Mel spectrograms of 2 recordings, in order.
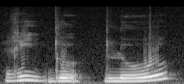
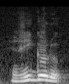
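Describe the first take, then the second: First: "Rigolo" loud and slow, in three separate syllables. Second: Said in the usual way. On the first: Shown as a demonstration. Teacher dictating to children, "Rigolo" beat by beat. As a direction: stretch out "Rigolo", holding the final "lo". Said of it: "il faut bien écouter la deuxième syllabe".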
